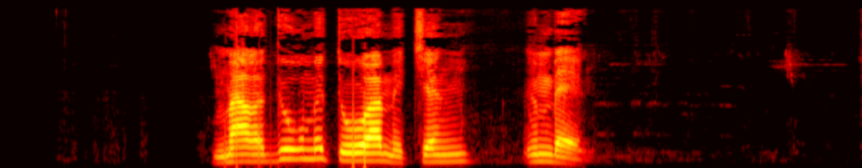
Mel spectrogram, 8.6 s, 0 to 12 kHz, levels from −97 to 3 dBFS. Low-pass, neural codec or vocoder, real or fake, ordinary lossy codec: 9.9 kHz; none; real; MP3, 48 kbps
